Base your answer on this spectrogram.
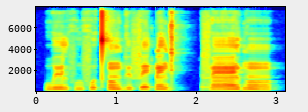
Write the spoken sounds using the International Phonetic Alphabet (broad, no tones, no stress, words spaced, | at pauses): wølfu fot̪ʰõɡ͡bø fɛk͡pɛ̃ɡ | væ̃ːlɡõː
